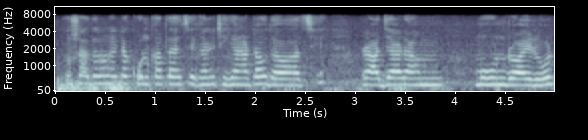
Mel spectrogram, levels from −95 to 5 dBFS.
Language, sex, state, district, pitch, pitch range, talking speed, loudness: Bengali, female, West Bengal, North 24 Parganas, 265 Hz, 255-280 Hz, 170 wpm, -14 LUFS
